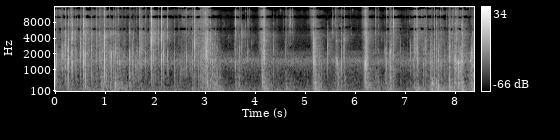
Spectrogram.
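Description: Fingertips and short nails tap and scratch the surface of a large clear plastic Ziploc bag full of water lying flat, crinkling the plastic. A steady run of quick, bright crinkles, taps and scratchy clicks comes in irregular bursts, with almost no low end and no ring after each touch.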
